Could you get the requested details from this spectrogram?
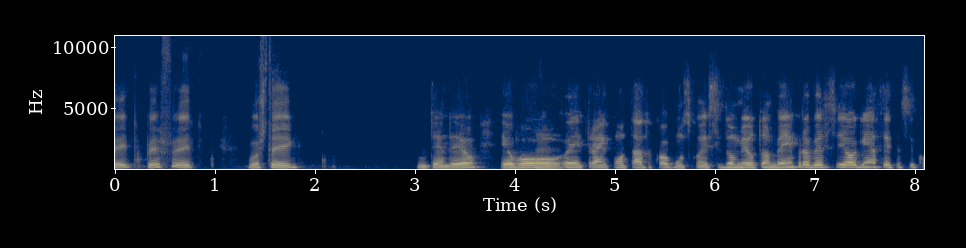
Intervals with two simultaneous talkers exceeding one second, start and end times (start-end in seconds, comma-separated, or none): none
